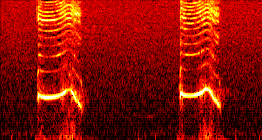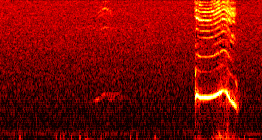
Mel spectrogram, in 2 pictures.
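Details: Asian koel from old-growth forest repeating a ringing whistled note three times, about two to four seconds apart, each flat then briefly rising and sliding down. A soft, distant note is heard between them, with low steady hum.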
